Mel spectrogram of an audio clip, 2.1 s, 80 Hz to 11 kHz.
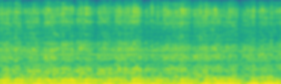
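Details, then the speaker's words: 1978 Chevy K5 Blazer, 350 crate V8 with Holley Sniper fuel injection, TH350 transmission, just started: deep, mellow V8 burble with an even, steady idle beat and no knocks or ticks. Normal idle. "here the fuel pump magnet my lord shiva shakti nice a very deep mellow tone"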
